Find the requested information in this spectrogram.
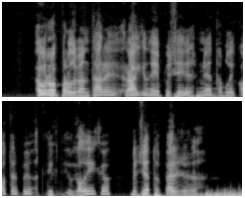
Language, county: Lithuanian, Panevėžys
